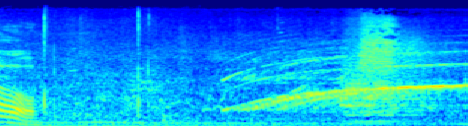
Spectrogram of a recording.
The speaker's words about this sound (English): We only turn on the siren when we're going to a fire.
